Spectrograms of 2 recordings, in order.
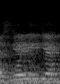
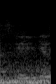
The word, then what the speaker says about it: Escherichia: coli, la Escherichia coli, que se dice Escherichia, quiere decir que su docente no sabe latín, porque es la CH se pronuncia K. La Escherichia coli es flora microbiana normal humana de los intestinos humanos.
